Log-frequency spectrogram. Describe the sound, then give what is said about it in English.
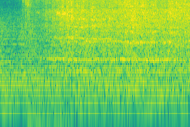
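A moving locomotive train rumbles steadily and loudly, a dense continuous roar with rail clatter running through the whole stretch and no voices. “More powerful than a locomotive.”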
